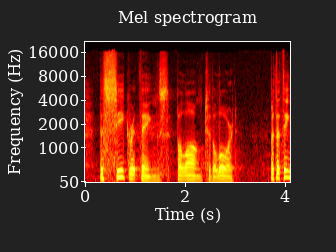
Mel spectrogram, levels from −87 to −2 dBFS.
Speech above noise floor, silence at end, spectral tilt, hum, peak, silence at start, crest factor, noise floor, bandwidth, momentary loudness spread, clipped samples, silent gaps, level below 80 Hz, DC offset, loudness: 34 dB; 0 s; -4 dB/octave; none; -6 dBFS; 0 s; 16 dB; -56 dBFS; 17 kHz; 8 LU; under 0.1%; none; -56 dBFS; under 0.1%; -22 LUFS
